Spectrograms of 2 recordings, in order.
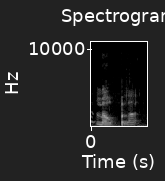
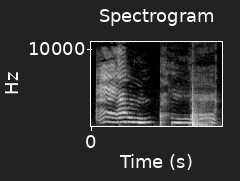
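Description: First: Soft, higher, understated little phrase; small hushed take. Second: Very high, loud, drawn-out squeal; screeched repeat. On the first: Vlogger retelling the boy coming in, small hushed take. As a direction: say it small and quietly. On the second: Vlogger reacting to the little pluck, screeched repeat. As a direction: shriek it slowly, hammed up. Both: Retold or imitated.

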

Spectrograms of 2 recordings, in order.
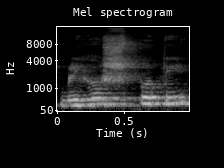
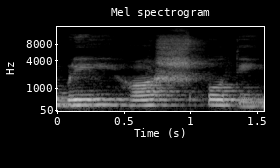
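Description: First: Said in the usual way. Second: বৃহস্পতি drawn out slowly, split into its syllables. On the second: Shown as a demonstration. Teacher helping pupils spell, বৃহস্পতি said syllable by syllable. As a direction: break বৃহস্পতি into slow, separate syllables. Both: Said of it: "বানানটা ঠিক করে নিও".

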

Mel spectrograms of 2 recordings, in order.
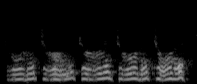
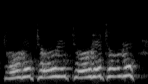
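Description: First: Small, high, soft chant; quiet high-pitched patter, evenly repeated; turtle trudging along. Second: High, squeaky rhythmic chant; very high-pitched patter of effort; running turtle. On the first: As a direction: chug along softly as a tiny cartoon turtle. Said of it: "still just turtling along". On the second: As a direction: chug along as a cartoon turtle at top effort. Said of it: "And the turtle's like". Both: Acted.

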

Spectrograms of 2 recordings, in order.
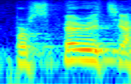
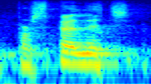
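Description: First: Said in the usual way. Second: "prosperity" fumbled and broken off after "prospel"; stumbled word. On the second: Real, not acted. Professor stumbling on the theme's name, tongue-tied. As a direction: trip over "prosperity", swallowing its ending. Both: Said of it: "I can't even say it".

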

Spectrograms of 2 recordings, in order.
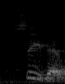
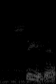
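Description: First: Softly stressing see; quietly pressing the word see; soft emphasis. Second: See almost whispered, very soft; near whisper. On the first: Preacher softly urges the congregation to see others. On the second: Preacher hushes the repeat so the point sinks in. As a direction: drop to a hush on see. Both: Real, not acted. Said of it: "You know what that means?".

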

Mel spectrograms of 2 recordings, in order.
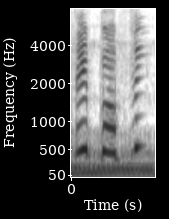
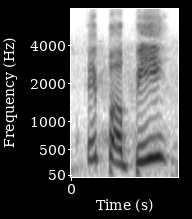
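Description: First: Much higher squeaky puppy talk; baby talk to puppy. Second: Cheerful high pet greeting; cutesy greeting. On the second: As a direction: greet a puppy brightly. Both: Pretend.

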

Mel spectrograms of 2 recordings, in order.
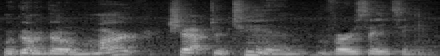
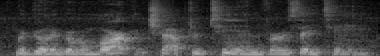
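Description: Both takes have the same delivery.

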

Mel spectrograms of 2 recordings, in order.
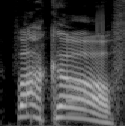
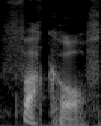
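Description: First: "Fuck off!" yelled much higher and louder, hitting "Fuck" hard; screamed fuck off. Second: Said in the usual way. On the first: Shown as a demonstration. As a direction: bellow "Fuck off!" like the car itself is screaming it. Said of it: "That's what it screams to me". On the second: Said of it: "It just screams".

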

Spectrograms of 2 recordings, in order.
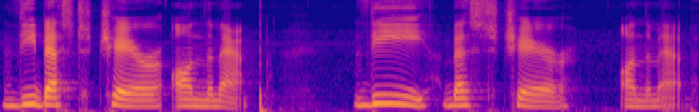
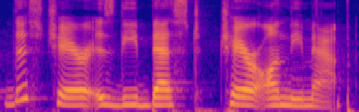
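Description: First: Slower and slower, drawn out; slow repeat. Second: Slow and loud, each word weighted; emphatic praise. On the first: Gamer echoing his favourite chair, slowing right down. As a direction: let the words stretch out slowly. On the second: Gamer hyping his favourite chair, slow and loud. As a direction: lean hard on the best chair. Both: Shown as a demonstration. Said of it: "repeated for emphasis".

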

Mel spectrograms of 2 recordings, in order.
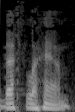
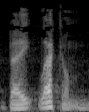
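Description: First: Bethlehem in plain English, BETH-luh-hem; Bethlehem, everyday anglicized form; anglicized pronunciation. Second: Beit Lechem said the Hebrew way, BAYT LEH-khem; Hebrew pronunciation. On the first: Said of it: "we sort of anglicize it Bethlehem". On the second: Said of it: "Beit means house, and Lechem means bread". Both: Shown as a demonstration.

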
